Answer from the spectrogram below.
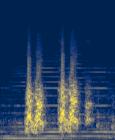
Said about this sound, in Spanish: Maldito eres para toda la vida me dijo, antes de frotarme ají en las heridas y echándome a los perros, para que éstos acabaran con mi vida.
